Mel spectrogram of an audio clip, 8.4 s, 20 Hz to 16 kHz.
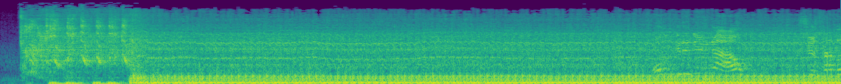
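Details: Suzuki SV1000 after fuel tank replacement, fuel pump primed: brief crank, then engine catches and settles into a steady, even, deep idle with no misses or knocks; healthy start.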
